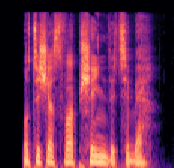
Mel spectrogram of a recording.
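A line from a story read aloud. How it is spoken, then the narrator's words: Growl. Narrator (Russian): рыкнул он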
